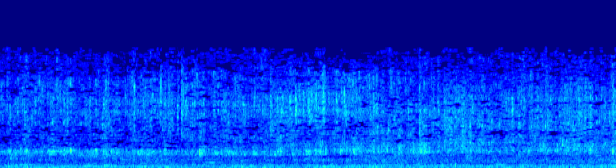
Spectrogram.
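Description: Pump-driven garden fountain running: water falling and splashing steadily into its basin.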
